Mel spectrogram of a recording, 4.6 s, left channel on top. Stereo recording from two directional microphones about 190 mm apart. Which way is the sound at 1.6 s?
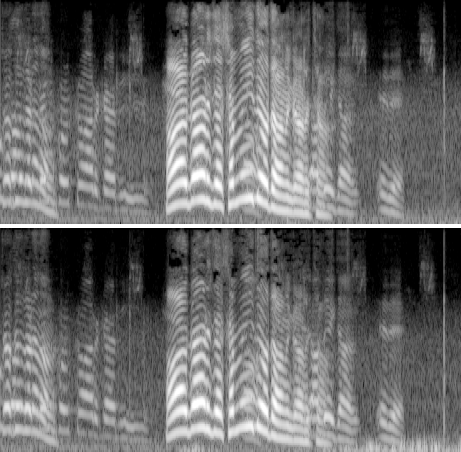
5° right (ahead or behind).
